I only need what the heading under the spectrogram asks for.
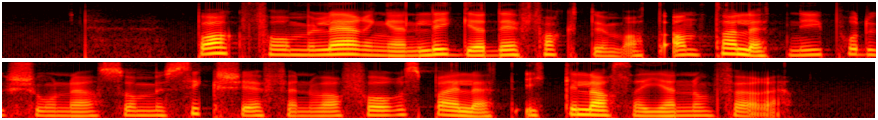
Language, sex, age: Norwegian, female, 25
